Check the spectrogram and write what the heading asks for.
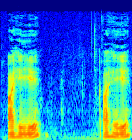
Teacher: so you can use an upward inflection so you've got a rising pitch intonation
